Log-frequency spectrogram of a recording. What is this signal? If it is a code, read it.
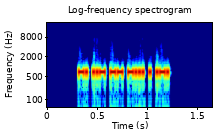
Morse code, heard as a keyed tone, about 62 wpm, 700 Hz. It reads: NUMBER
